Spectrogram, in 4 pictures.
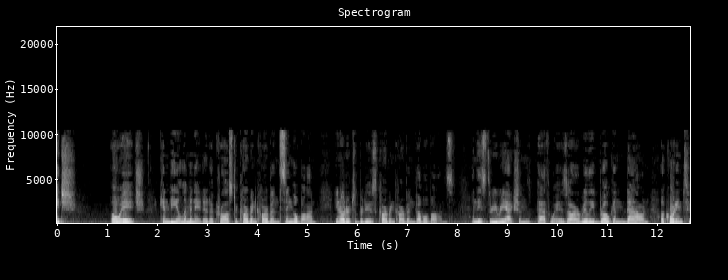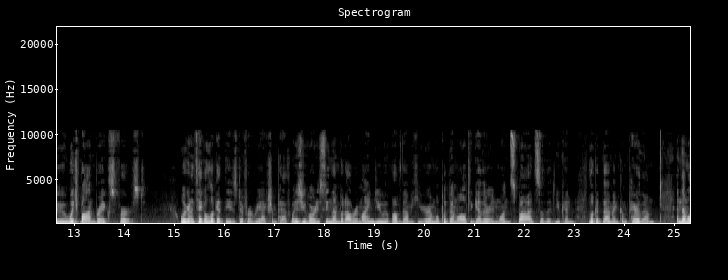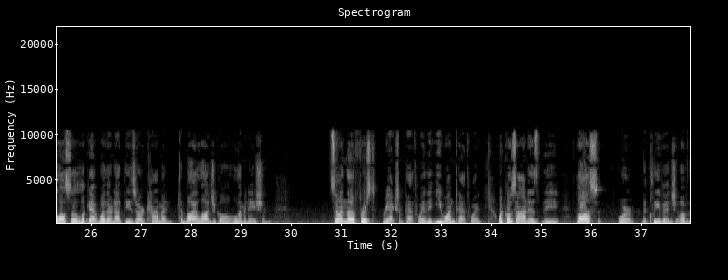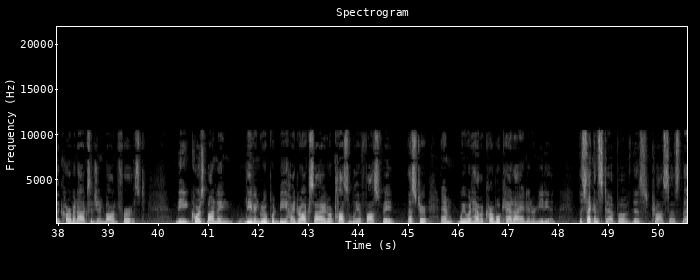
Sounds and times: Speech: 0:00.0 - 0:14.5, 0:15.1 - 0:29.7, 0:30.8 - 0:50.5.

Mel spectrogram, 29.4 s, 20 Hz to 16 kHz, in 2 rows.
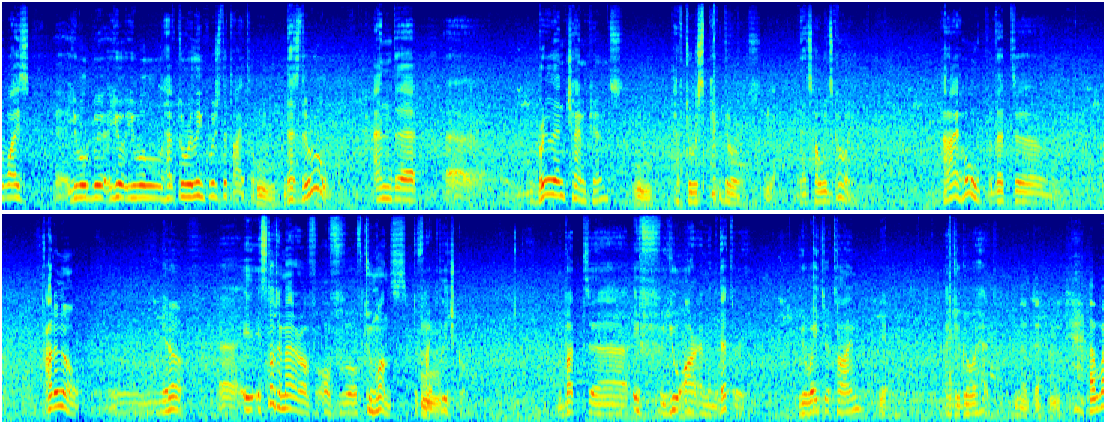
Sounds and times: Speech: 0:00.0 - 0:04.4, 0:05.0 - 0:06.4, 0:07.1 - 0:11.4, 0:16.7 - 0:20.9, 0:25.3 - 0:26.5
Outside, urban or manmade: 0:00.0 - 0:29.3.

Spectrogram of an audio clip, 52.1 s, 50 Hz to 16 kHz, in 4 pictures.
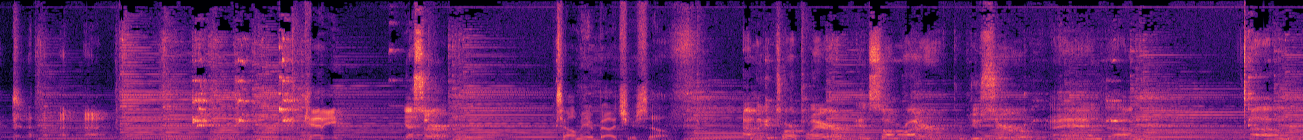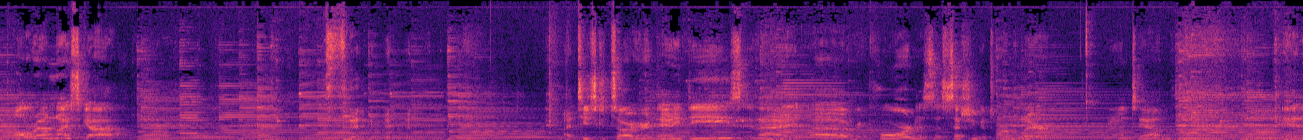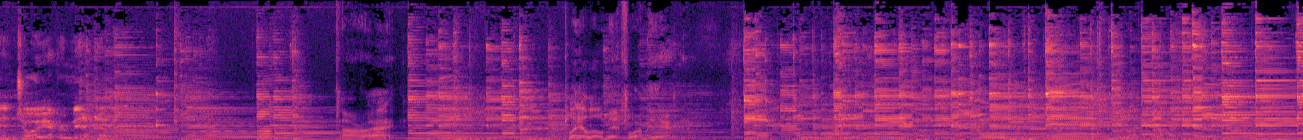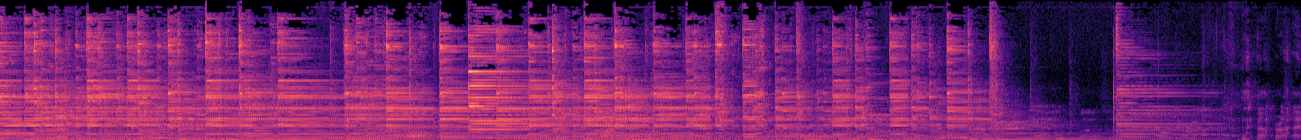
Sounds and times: Music: 0:00.0 - 0:51.6
Speech: 0:04.0 - 0:04.6, 0:05.6 - 0:06.8, 0:07.4 - 0:11.5, 0:12.5 - 0:14.3, 0:18.7 - 0:24.8, 0:25.8 - 0:27.2, 0:29.4 - 0:30.1, 0:31.7 - 0:33.0, 0:49.3 - 0:51.5.

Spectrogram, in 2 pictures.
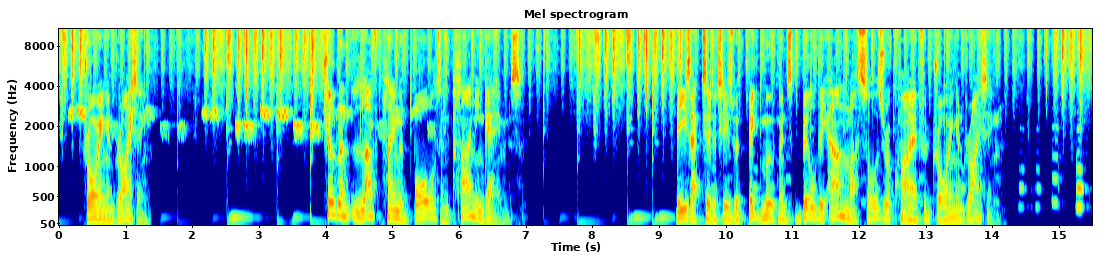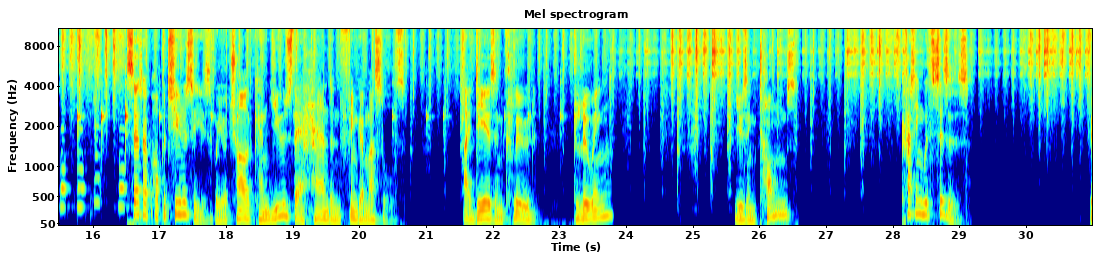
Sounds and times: Music: 0:00.0 - 0:30.9
Speech: 0:00.4 - 0:01.4, 0:04.0 - 0:07.0, 0:09.3 - 0:14.2, 0:16.4 - 0:20.7, 0:21.6 - 0:23.8, 0:25.6 - 0:26.6, 0:28.2 - 0:29.2.

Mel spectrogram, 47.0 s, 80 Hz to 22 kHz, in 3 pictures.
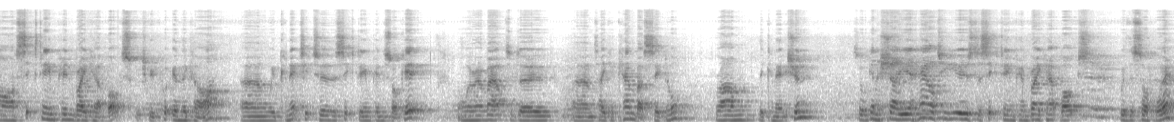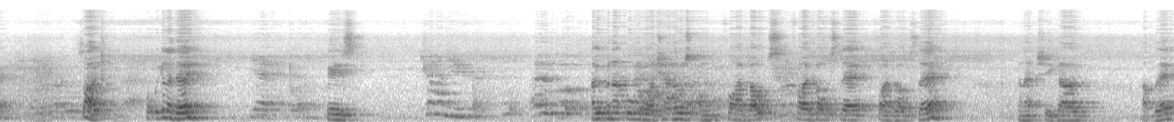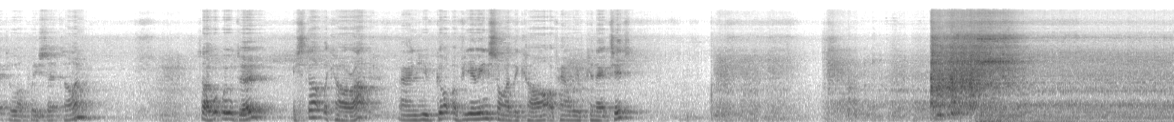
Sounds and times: Speech: 0:00.0 - 0:20.5, 0:21.3 - 0:28.4, 0:29.2 - 0:30.2, 0:30.9 - 0:32.7, 0:34.0 - 0:39.8.

